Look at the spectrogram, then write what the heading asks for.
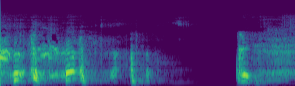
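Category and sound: human body sound, coughing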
